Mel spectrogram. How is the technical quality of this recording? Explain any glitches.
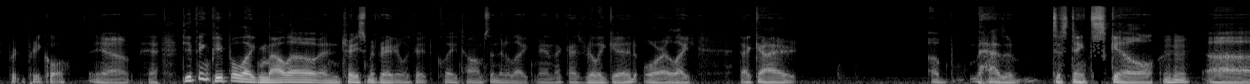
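The speech has two sudden dips in level. The likely cause is that one channel drops out, from 3.93 to 5.88 s (ending just before "really good or like") and again from 7.04 to 7.25 s (just before "that guy"). The level falls abruptly by about 6 dB because the mono sum loses one stereo side.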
